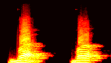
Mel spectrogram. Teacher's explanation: स्थान व व का उच्चारण स्थान क्या है दं तोष और व यानी व दांत को ओठ में टच कराया जा रहा व दंत का ओठ में टचिंग होना व व ये है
